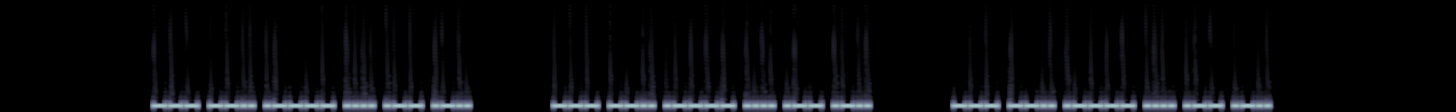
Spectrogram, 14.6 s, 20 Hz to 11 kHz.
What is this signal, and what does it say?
Morse code, heard as a keyed tone, about 32 wpm, 700 Hz. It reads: OZ1HWL OZ1HWL OZ1HWL
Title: DXCC-100 Call Signs - 6 Characters - Repeated 3x - 30wpm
